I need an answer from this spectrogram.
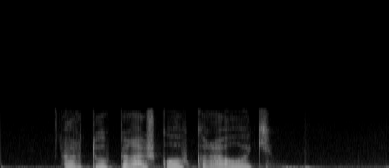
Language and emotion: Russian, neutral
